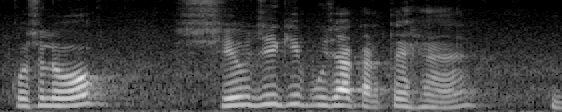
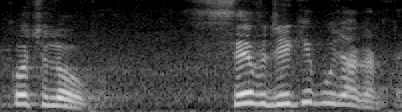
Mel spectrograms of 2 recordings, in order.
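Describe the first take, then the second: First: Shiv begins with an 'sh' sound. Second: Shiv begins with an 's' sound.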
